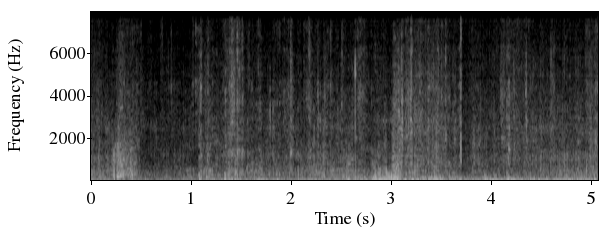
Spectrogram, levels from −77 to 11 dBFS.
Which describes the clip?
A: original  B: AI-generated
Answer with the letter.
B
